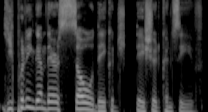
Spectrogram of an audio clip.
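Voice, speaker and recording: A man's voice: fairly high pitch, sing-song, moderate pace, a little mellow, no room sound, faint music behind. A man hosting a casual Bible study livestream, reading aloud and musing over it with informal questions. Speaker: livestream host.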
